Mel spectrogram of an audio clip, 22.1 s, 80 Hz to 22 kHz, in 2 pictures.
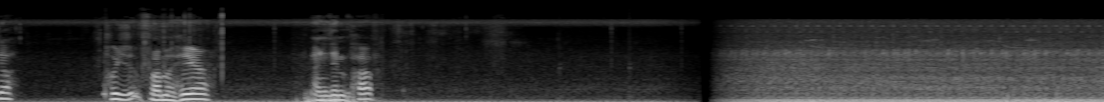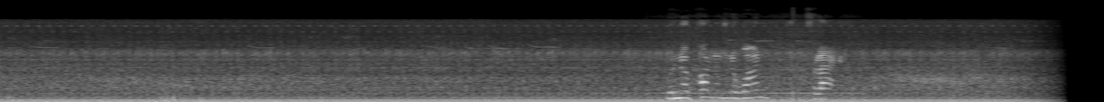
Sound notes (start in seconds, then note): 7.2 machinery sounds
